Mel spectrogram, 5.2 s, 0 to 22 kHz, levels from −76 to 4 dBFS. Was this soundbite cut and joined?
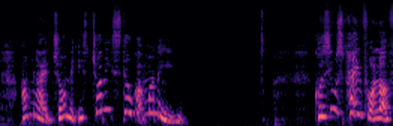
no; 0 cuts

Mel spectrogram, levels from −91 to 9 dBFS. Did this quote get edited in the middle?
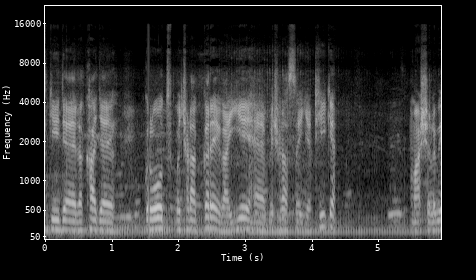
no; 0 cuts

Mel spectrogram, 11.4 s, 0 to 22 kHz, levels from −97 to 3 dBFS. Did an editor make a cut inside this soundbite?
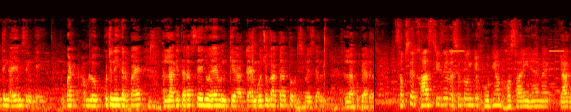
yes; 1 cut; at 7.5 s

